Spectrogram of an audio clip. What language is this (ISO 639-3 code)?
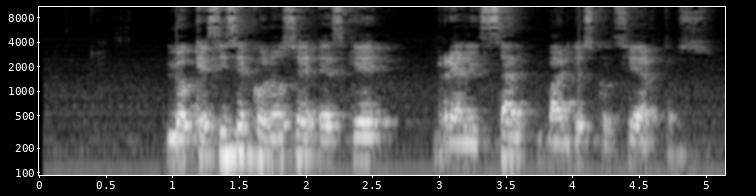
spa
